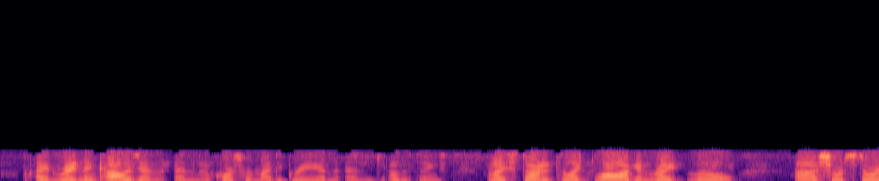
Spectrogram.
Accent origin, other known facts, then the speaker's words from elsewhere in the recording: Syracuse, New York, United States; I grew up in Syracuse on the south and on the east side. I went to Catholic school.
